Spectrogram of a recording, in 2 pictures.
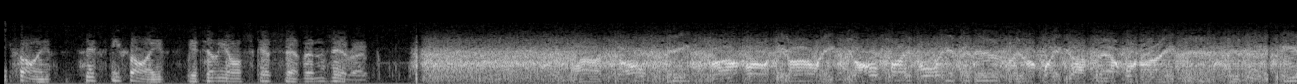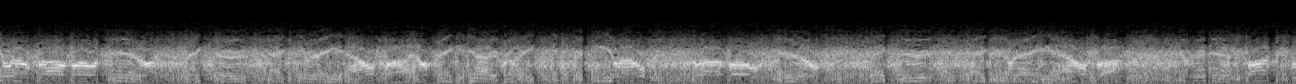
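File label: amateur radio contact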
